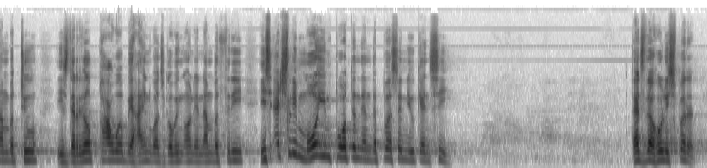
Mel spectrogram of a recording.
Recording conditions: live audience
